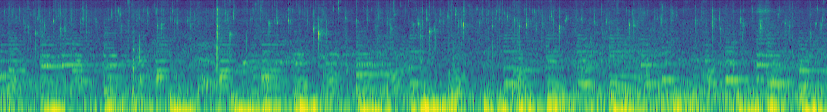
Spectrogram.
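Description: Battered eel pieces deep-frying in hot oil in a frying pan: a steady sizzle with dense fine crackling. Background music with a pulsing bass line plays over it.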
